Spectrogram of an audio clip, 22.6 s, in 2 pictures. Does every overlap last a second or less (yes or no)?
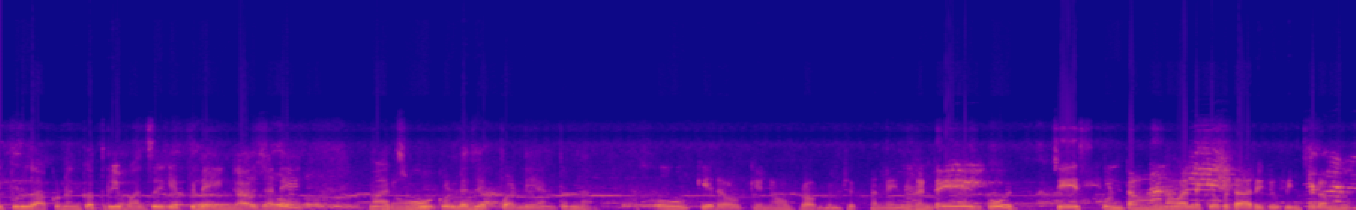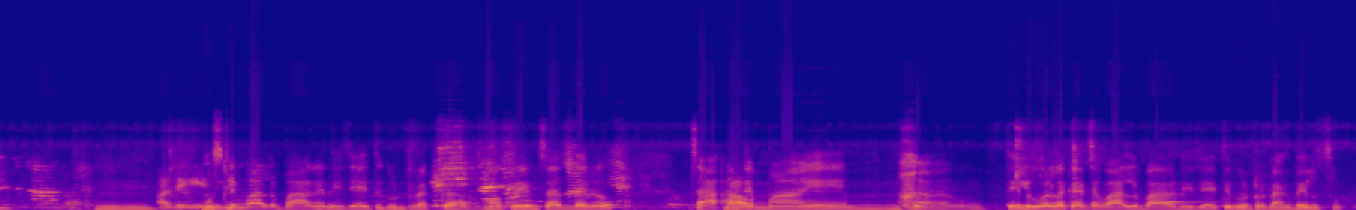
yes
